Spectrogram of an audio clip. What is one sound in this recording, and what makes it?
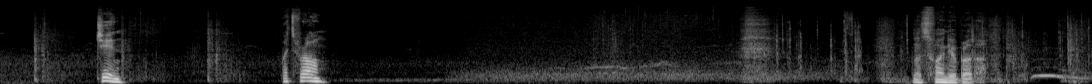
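A man speaks in short, low bursts close by.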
